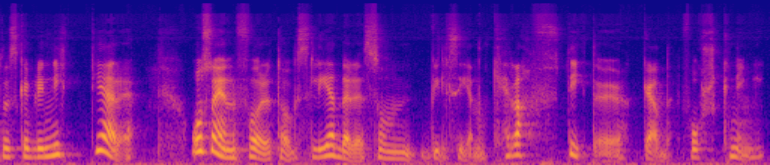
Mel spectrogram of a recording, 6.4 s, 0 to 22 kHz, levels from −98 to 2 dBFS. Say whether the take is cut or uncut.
uncut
